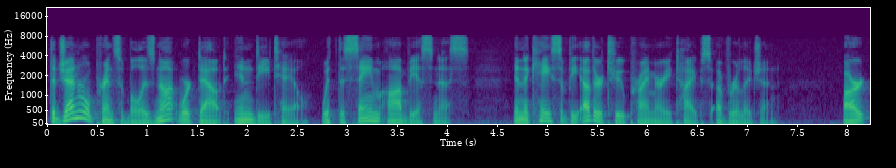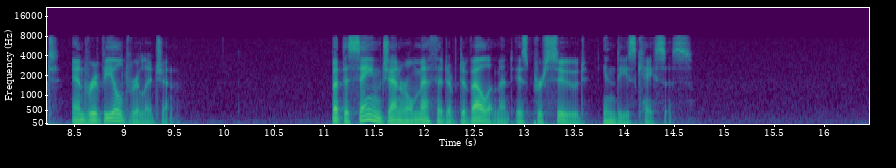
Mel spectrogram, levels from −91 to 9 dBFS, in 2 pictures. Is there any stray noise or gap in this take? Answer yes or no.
no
